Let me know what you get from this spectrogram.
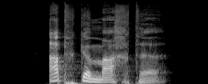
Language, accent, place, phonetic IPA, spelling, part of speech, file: German, Germany, Berlin, [ˈapɡəˌmaxtə], abgemachte, adjective, De-abgemachte.ogg
- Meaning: inflection of abgemacht: 1. strong/mixed nominative/accusative feminine singular 2. strong nominative/accusative plural 3. weak nominative all-gender singular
